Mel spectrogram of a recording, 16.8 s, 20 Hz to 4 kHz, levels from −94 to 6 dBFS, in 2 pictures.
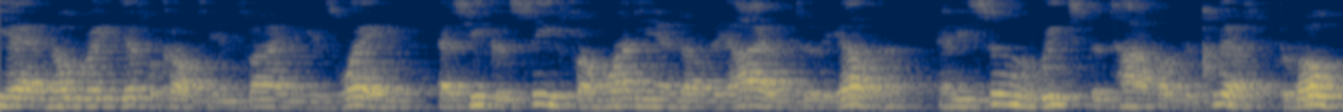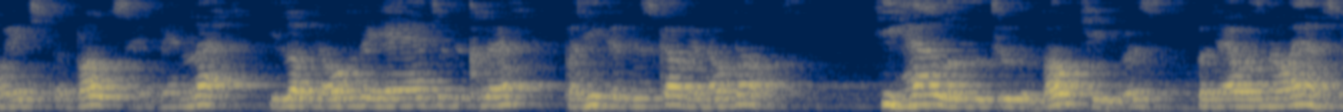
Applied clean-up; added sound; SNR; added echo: none; none; none; reverberation time 2.8 s.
